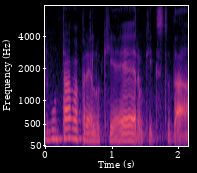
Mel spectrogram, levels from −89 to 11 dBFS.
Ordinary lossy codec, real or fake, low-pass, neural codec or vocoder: none; real; none; none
